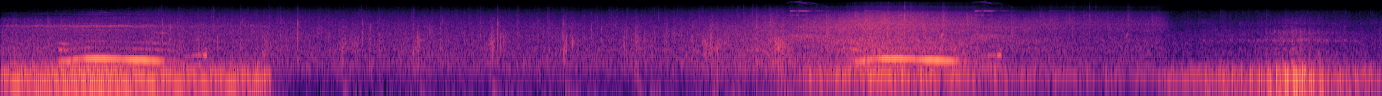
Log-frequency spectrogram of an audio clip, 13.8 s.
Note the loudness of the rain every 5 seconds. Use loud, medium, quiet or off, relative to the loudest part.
medium, loud, medium.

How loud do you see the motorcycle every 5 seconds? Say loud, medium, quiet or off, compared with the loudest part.
loud, off, loud.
